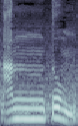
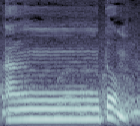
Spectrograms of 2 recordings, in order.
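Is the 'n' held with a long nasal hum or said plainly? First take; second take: plain; nasal hum. First: The 'n' is plain, with no held nasal hum. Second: The 'n' is held as a long nasal hum. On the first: The speaker calls it wrong. "Jangan antum" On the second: The speaker calls it right. "dengung panjang ya"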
